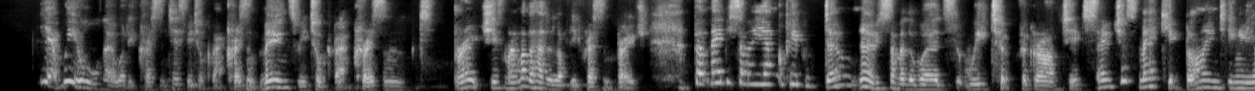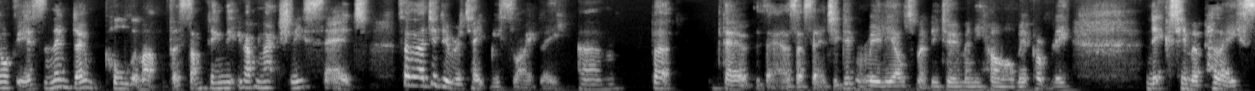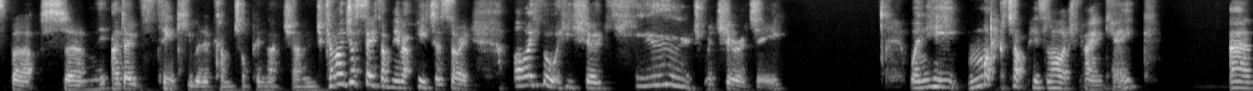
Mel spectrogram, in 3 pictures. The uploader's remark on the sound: recorded this podcast remotely via Zoom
